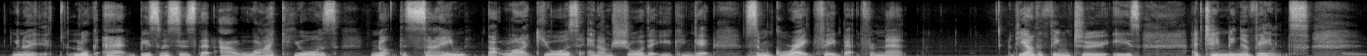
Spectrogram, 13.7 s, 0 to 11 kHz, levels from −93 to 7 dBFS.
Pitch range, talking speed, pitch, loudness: 170-255 Hz, 150 wpm, 195 Hz, -23 LUFS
